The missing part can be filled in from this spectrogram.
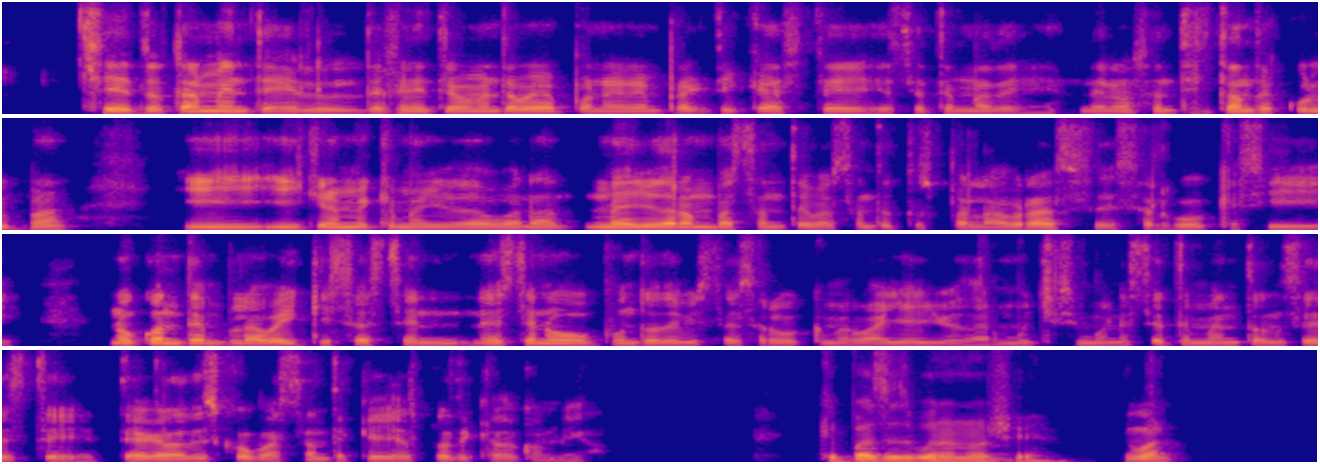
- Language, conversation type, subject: Spanish, advice, ¿Por qué me siento culpable o ansioso al gastar en mí mismo?
- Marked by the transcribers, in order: none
